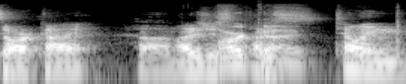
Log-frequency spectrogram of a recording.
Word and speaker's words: Archi: as a community so it is pronounced r-ky I have been educated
